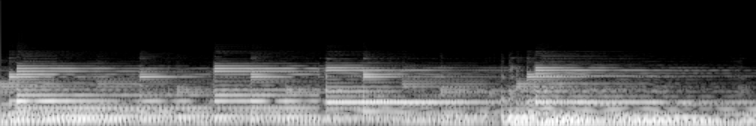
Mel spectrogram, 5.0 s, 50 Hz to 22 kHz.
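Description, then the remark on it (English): Clean electric guitar chords played through the clean side of a 65x5 amp ring out steadily with a hall reverb, its time set at about 1-2 o'clock and other controls at about 12 o'clock, smearing each strum into the next, shifting to a new chord partway through. No one speaks. “Yeah, the time's at about 1-2 o'clock, and everything else is, you know, the hall setting and everything else is about 12 o'clock, and that's pretty much just does it for you.”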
